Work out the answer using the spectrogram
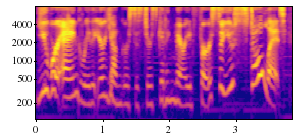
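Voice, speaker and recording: A woman's voice: fairly high pitch, sing-song, a little fast, a bit bright, faint music behind. A woman in her twenties voicing a smug, spiteful younger sister who mocks and laughs at others, in a voiced text-message story. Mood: accusing. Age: 20s.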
